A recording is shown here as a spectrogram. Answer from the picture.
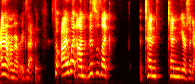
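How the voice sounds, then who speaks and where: A woman speaks at a fairly quick pace in an animated, bright and sharp tone, her intonation lively. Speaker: real estate marketing coach. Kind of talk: webinar sales pitch. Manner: fast.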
